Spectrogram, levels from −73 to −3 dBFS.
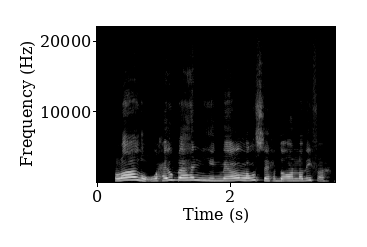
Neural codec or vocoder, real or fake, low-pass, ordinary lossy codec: codec, 44.1 kHz, 3.4 kbps, Pupu-Codec; fake; none; none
